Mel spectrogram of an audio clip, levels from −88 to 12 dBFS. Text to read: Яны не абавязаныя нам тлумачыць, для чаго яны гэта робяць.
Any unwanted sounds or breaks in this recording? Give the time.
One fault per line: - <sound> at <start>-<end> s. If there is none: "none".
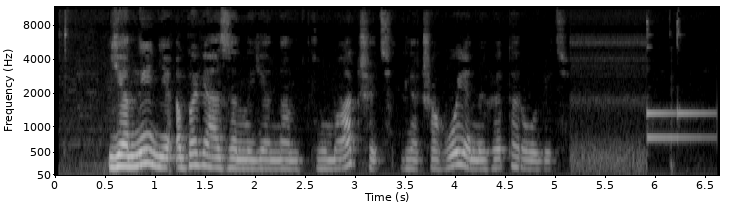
none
